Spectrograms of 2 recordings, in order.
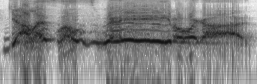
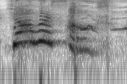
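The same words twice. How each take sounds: First: Overwhelmed cry-shout. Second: High, giggling through the words; touched laugh at a fan's comment. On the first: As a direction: cry out Y'all are so sweet, near tears. Overwhelmed by compliments. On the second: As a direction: laugh while you say Y'all are so sweet. Reacting to compliments. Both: Real, not acted.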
